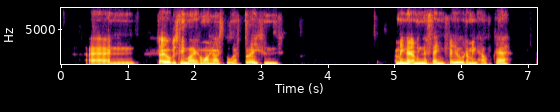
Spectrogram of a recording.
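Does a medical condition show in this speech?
Yes: profound deafness, acquired from meningitis; profound deafness from meningitis at age 1.5, hearing aids in childhood, later cochlear implant with rehabilitation; cochlear implant user, big hearing loss even with implant, listening fatigue, migraine-type headaches, tiredness.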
